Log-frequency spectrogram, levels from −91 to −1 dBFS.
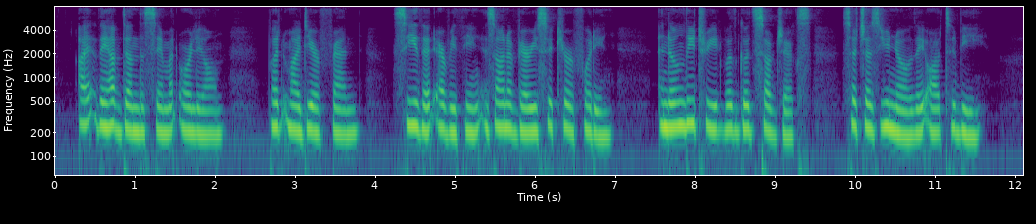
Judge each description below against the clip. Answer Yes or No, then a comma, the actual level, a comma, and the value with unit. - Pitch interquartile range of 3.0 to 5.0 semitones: No, narrow, 2.5 semitones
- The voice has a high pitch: Yes, high, 215 Hz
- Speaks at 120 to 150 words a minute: No, average, 170 wpm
